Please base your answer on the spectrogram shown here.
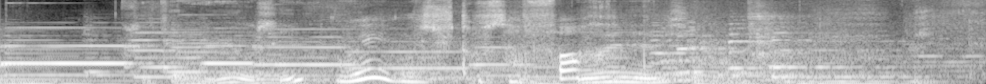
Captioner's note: speaking foreign language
